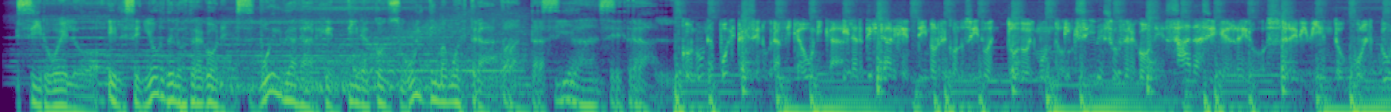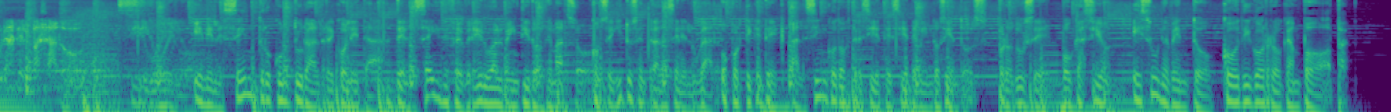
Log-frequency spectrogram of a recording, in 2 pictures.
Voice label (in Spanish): spot; fantasia ancestral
